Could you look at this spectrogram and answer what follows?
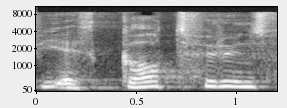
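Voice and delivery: ordinary talk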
